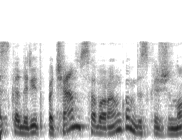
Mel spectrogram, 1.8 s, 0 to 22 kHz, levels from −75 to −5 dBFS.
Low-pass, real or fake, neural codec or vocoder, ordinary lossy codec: 7.2 kHz; real; none; AAC, 32 kbps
